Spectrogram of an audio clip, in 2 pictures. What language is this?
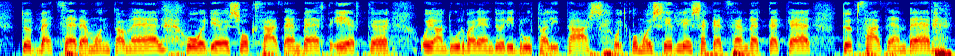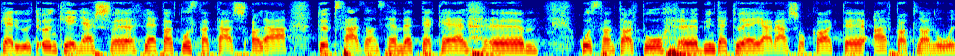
Hungarian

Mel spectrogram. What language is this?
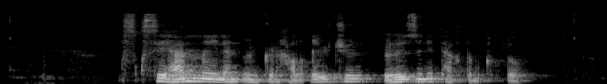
Uyghur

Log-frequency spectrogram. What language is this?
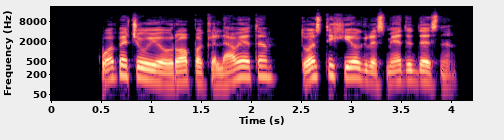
Lithuanian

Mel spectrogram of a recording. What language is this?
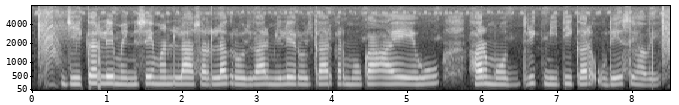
Chhattisgarhi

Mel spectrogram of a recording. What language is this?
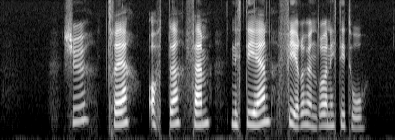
Norwegian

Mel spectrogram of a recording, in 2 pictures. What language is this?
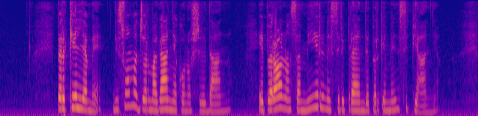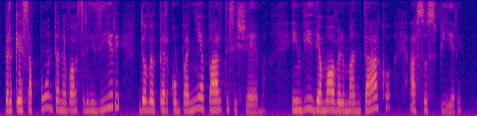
Italian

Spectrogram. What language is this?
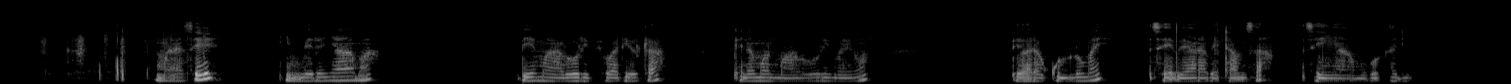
Fula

